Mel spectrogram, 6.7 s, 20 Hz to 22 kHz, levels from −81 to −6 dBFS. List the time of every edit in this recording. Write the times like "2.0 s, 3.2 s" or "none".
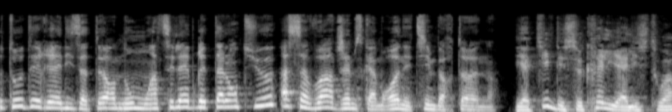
none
